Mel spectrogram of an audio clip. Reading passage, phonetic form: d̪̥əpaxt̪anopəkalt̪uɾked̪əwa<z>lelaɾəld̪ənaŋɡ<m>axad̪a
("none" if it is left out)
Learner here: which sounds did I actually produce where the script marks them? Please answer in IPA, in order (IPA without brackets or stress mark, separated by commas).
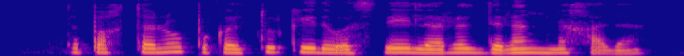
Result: s, n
